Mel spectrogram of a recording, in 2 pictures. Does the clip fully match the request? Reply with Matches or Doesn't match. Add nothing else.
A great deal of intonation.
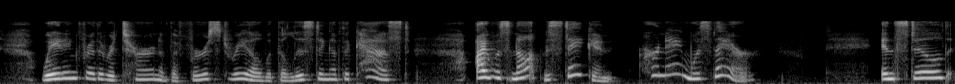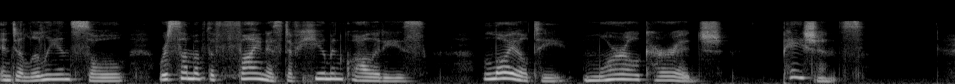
Matches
